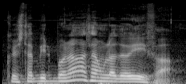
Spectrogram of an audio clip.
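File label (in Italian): "birbonata", vocabolario dialettale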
